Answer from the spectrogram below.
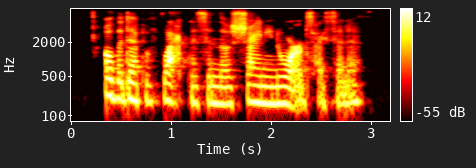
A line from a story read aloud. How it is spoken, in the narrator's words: murmured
